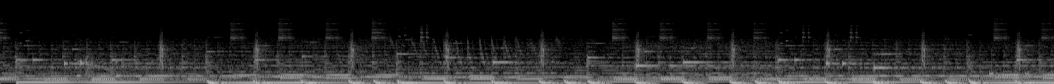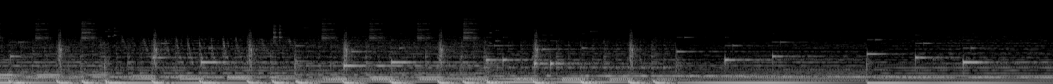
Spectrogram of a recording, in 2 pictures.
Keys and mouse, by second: 1.0-3.1 right drag, 3.8 ctrl+shift+z, 3.8 ctrl+F4, 4.3 click, 5.1 shift+click, 5.7-7.0 right drag, 8.3 Tab, 9.3 click, 10.9-12.5 drag, 13.5 click, 15.2 middle click, 17.9-20.0 drag, 20.1 ctrl+z.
